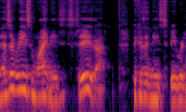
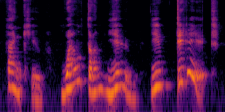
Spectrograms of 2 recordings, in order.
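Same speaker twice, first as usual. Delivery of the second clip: much higher, slow, tender praise to herself; self-praise; 7 semitones higher, slower than usual. Retold or imitated. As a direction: hug yourself with the words. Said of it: "and I said".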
